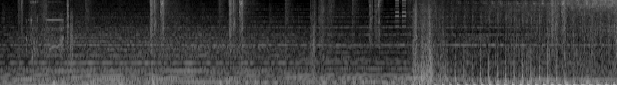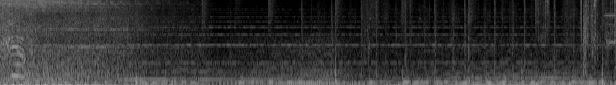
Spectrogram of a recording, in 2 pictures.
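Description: A helicopter in the video game Metal Gear Solid Peace Walker, a loud rhythmic rotor chop that swells to a peak midway and then recedes, layered over a sustained game music and ambience bed.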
